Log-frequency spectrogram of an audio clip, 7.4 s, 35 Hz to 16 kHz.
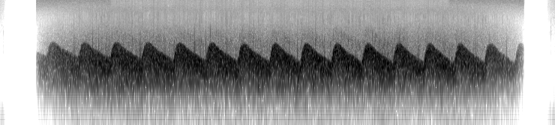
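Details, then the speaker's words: Fetal blood flow on a handheld fetal Doppler during pregnancy: rapid, regular whooshing pulses about 140 a minute, much faster than the mother's pulse. "here is the sound of fetal blood flow it is a much faster pulse than yours"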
